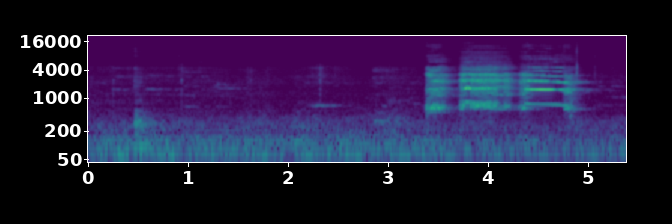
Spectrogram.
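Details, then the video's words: A rooster crows loudly: a bright, strained, harmonic crow of about 1.5 seconds in three bursts, preceded by faint distant calls and a soft background murmur. "Amazing rooster crowing | Rooster calling loudly"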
